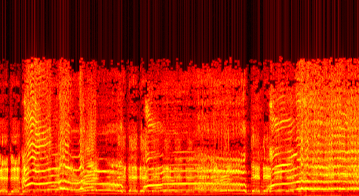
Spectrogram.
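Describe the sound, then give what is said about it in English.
A person imitates a chainsaw with a loud, continuous buzzing vocal drone that revs up and down in pitch for a few seconds. “Do your chainsaw again.”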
